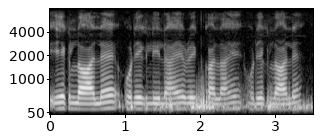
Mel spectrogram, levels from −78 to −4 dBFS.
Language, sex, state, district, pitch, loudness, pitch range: Hindi, male, Uttar Pradesh, Saharanpur, 160 Hz, -18 LUFS, 150-170 Hz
